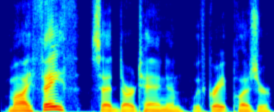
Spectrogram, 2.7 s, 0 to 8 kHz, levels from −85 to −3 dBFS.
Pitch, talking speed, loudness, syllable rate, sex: 115 Hz, 155 wpm, -20 LUFS, 4.4 syllables/s, male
